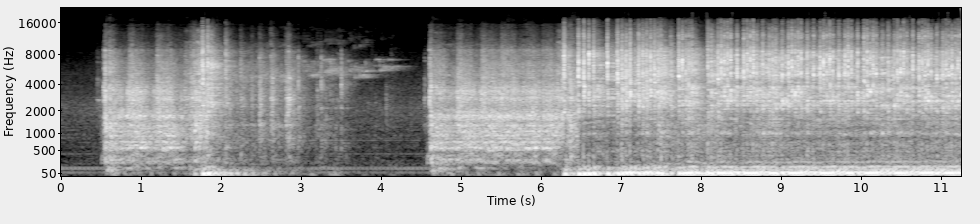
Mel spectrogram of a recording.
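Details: Antique Farmall H tractor after fuel system cleaning, new fuel strainer and rebuilt carburetor, choked with empty system: cranks and catches, fades, restarts and settles into a steady deep even rumble; carb not leaking; normal start and idle.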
